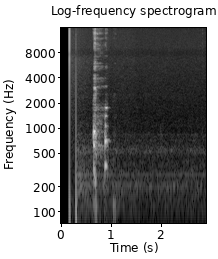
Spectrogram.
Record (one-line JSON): {"cough_length": "2.9 s", "cough_amplitude": 32768, "cough_signal_mean_std_ratio": 0.24, "survey_phase": "beta (2021-08-13 to 2022-03-07)", "age": "65+", "gender": "Female", "wearing_mask": "No", "symptom_none": true, "smoker_status": "Ex-smoker", "respiratory_condition_asthma": false, "respiratory_condition_other": false, "recruitment_source": "REACT", "submission_delay": "3 days", "covid_test_result": "Negative", "covid_test_method": "RT-qPCR", "influenza_a_test_result": "Negative", "influenza_b_test_result": "Negative"}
